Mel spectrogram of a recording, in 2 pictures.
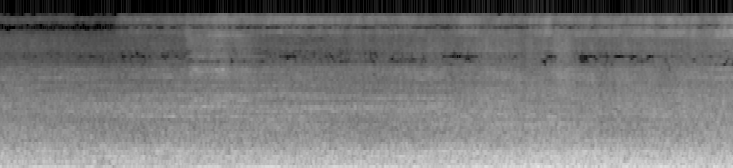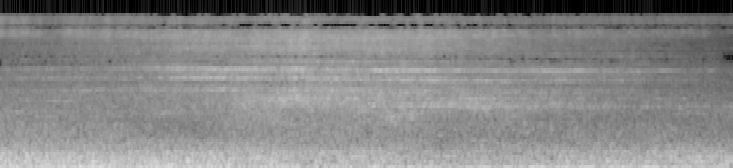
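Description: Loaded autorack freight cars rolling past, steel wheels rumbling steadily on the rails. Partway through, a high-pitched wheel squeal rises for several seconds, then fades.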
